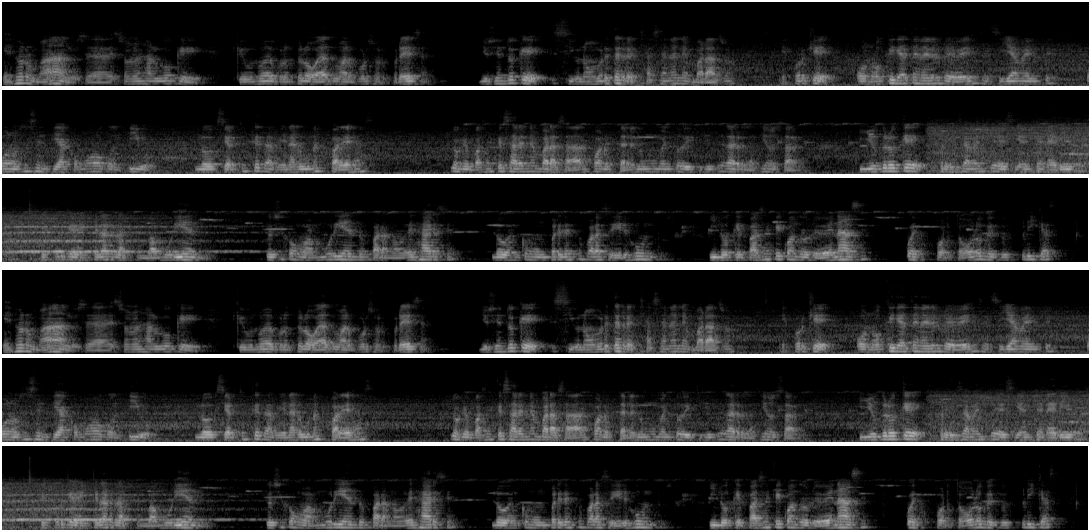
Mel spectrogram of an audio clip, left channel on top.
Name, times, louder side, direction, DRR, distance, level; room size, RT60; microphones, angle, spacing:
voice 1, 0.0-4.3 4.8-7.3 7.8-10.6 10.8-12.4 12.8-14.6 15.4-18.9 19.4-21.8 22.1-23.8 24.4-26.3 26.6-28.4 28.8-30.4 30.8-32.3, right 1 dB, 10° right, 5 dB, 0.4 m, -33 dB
sound 1, 6.0-22.5, right 2 dB, 40° right, 0.8 m, -48 dB
sound 2, 15.4-31.7, left 3 dB, 60° left, 0.9 m, -54 dB
Train, 20.1-25.4, right 1 dB, 30° left, 0.9 m, -37 dB
4.5 x 2.6 x 2.4 m, 0.37 s
head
